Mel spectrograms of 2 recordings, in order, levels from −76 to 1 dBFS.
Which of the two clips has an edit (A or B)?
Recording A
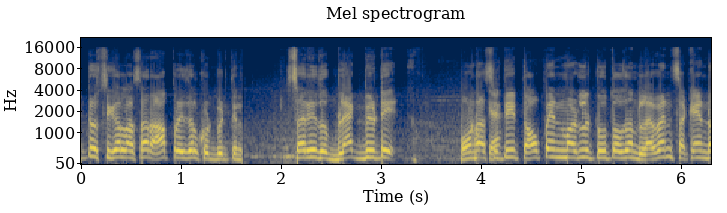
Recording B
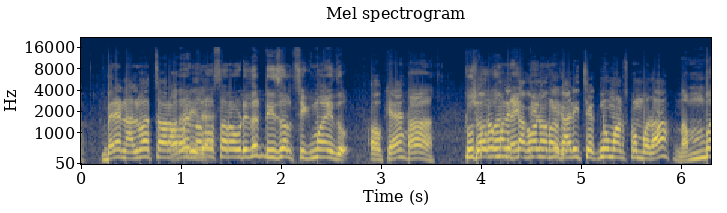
A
